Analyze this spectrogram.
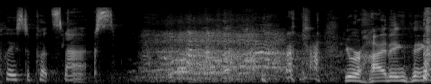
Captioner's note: laughter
